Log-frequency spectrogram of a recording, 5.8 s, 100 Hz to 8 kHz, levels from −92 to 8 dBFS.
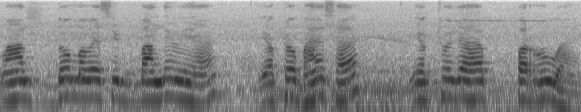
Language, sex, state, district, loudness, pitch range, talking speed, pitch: Hindi, male, Bihar, Supaul, -19 LUFS, 155-175 Hz, 165 wpm, 165 Hz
